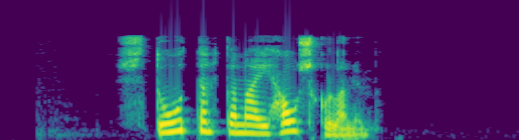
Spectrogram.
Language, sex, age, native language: Icelandic, female, 20-29, Icelandic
